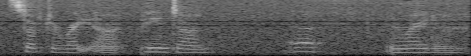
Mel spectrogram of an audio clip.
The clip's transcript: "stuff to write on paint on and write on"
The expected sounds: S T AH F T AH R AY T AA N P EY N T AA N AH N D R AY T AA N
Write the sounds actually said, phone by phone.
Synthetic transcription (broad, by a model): S T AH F T AH R AY T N P EY N T N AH N R AY T N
